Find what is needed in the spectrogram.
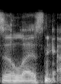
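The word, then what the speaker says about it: Zelazny: Dick, Roger Zelensky, Roger Zelezny, right? That's how you pronounce it. – I think it's Zelezny. I've always said Zelezny. I who knows? – Yeah, Zelezny.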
